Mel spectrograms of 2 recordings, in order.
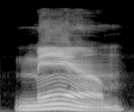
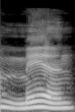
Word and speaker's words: ma'am: Ah, note que a pronúncia disso aqui, ó. Ma'am. Ma'am. Aberto. Se você falar man, significa homem, tá?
